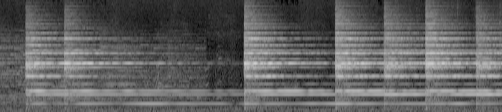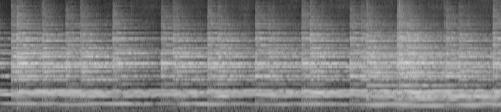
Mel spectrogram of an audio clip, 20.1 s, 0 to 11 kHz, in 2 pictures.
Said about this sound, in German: Auch im östlichsten Niederbayern läuten heute viele Glocken die Weihnacht ein. Wir hören ein insgesamt 6,6 Tonnen schweres Plenum. Alle sechs Glocken hängen im granitverkleideten Turm der katholischen Pfarrkirche St. Konrad im Passauer Stadtteil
